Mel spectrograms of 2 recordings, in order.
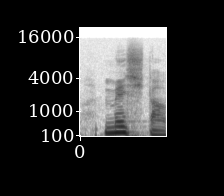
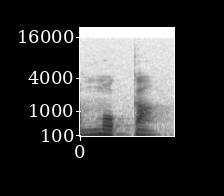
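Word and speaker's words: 目下: Meshita viết bởi chữ mục và chữ hạ. Nó có hai cách đọc, một là đọc là meshita nghĩa là người dưới, ngược với lại từ meue là người trên.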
